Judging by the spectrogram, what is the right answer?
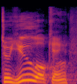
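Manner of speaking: sarcasm laid on thick. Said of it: "can you hear the sarcasm?".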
